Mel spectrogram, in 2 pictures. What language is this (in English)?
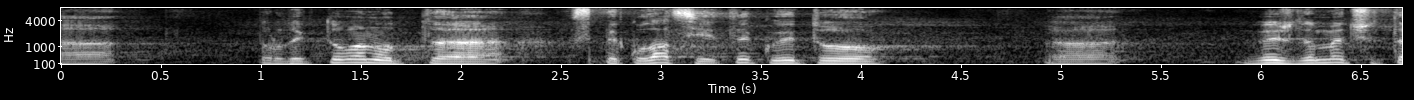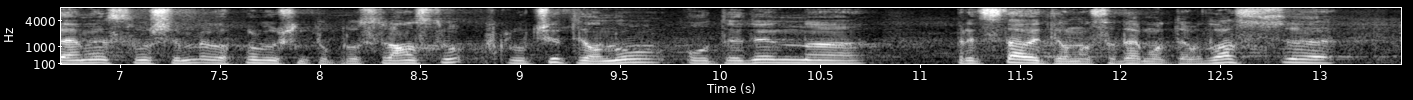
Bulgarian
